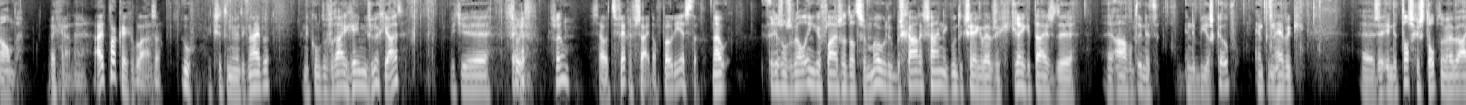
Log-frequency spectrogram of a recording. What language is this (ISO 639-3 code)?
nld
